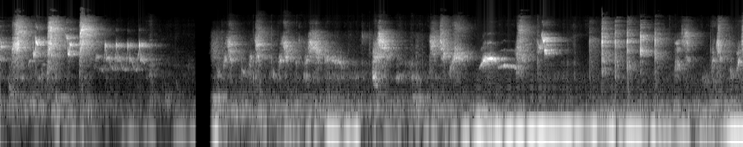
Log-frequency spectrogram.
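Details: Pet budgerigar taught to talk chatters in quick buzzy syllables and chirps, pausing briefly after two seconds, then resuming with mixed warbles and a faint low background hum.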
